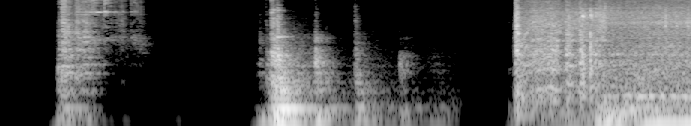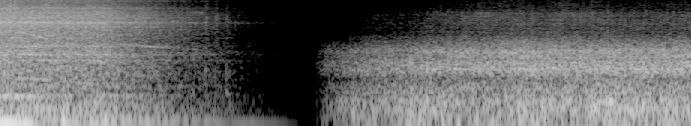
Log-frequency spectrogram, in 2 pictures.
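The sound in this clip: Car sounds on a road trip: a few short clunks, then a loud burst of engine and road noise that fades away, followed by a steady, even hum of driving.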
